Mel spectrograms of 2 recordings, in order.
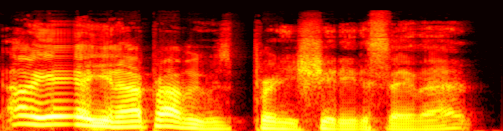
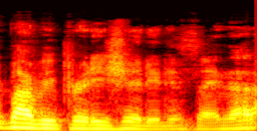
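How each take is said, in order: First: Quick, mumbled mock apology from the friend; imitating a sheepish friend. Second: Said in the usual way. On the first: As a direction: toss off the friend's grudging admission. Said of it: "and you're like". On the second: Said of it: "Yeah, it was pre".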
